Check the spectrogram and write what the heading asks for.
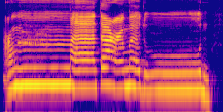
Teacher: عین زبر میم، عم، میم تشدید ہے، غنہ کریں گے، عما، الف سے پہلے زبر ہے، 2 کاؤنٹ کھینچیں گے، الف مد ہے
